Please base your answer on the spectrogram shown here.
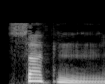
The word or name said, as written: Sutton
